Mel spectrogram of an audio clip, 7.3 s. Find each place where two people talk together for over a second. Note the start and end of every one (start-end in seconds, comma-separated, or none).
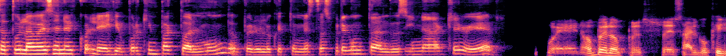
none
